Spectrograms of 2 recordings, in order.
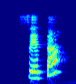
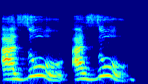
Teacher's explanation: in Spanish the letter Z there is no z sound like buzz they don't have that it's an s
